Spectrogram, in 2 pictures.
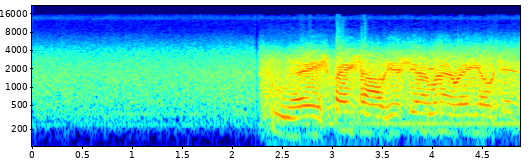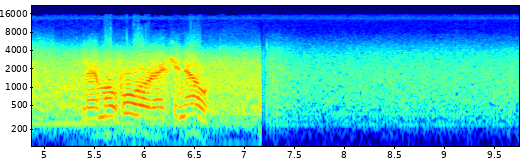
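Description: A radio hisses softly with static.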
